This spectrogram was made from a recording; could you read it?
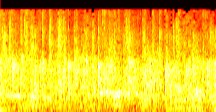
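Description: A crowd applauds steadily, many hands clapping in a dense, continuous wash of sound that stays loud and even throughout, with no voices standing out.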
